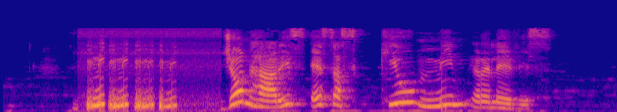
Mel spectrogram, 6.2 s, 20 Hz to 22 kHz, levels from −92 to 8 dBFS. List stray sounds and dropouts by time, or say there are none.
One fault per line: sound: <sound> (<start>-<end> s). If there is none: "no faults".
sound: laugh (0.9-1.8 s)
